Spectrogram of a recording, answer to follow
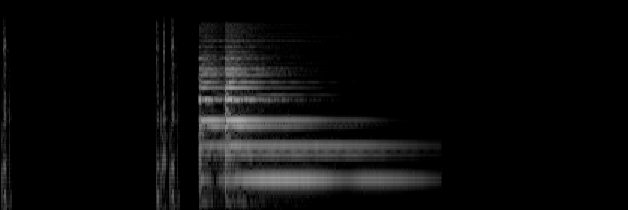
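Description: Subscribe-button animation sound effect: mouse clicks, then a bright bell ding that rings out and fades over about a second and a half.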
